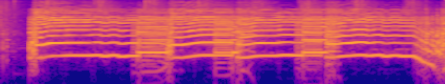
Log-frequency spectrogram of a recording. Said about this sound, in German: Und was besonders gut geht auf der E-Gitarre sind pfeilscharfe Töne. Achtung, jetzt lasse ich die Gute mal so richtig jaulen.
